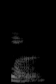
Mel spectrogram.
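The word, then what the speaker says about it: Ching: Group five is Aaron, Margaret, Kelly, and Ging. It sounds like a chin.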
